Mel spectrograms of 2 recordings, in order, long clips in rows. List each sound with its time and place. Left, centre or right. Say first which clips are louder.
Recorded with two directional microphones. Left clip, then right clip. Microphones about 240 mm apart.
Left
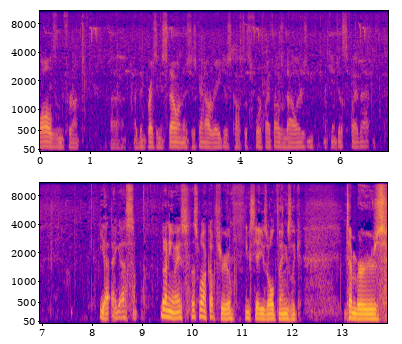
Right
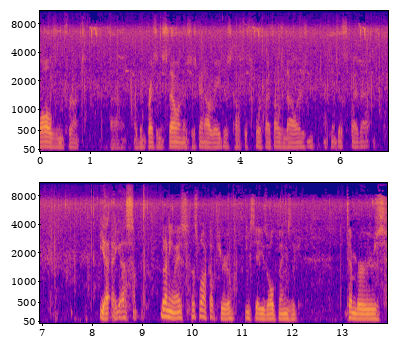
0.0 s a sound: right 1 dB; centre
2.2 s speech: right 2 dB; centre
6.2 s speech: right 7 dB; centre
8.2 s speech: left 4 dB; left
9.4 s speech: left 7 dB; left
